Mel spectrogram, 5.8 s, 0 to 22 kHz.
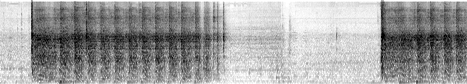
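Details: Subaru STI with Haltech Elite 2500 ECU, first start with no coolant: two bursts of fast choppy cranking with no firing; engine turns but won't start because the ECU holds a constant 12V on cylinder 5's ignition output instead of 0.050V at rest.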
